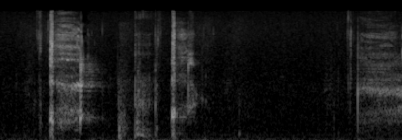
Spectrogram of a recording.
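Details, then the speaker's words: Adult netcast host with a sudden scratchy throat, needing water: a few sudden dry coughs and a throat clear against faint room noise; an irritated-throat cough. "coughing because I got something scratching my throat all of a sudden but it was an appropriate cough for the weirdness of the thing too"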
